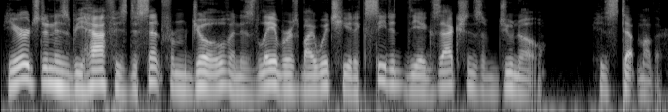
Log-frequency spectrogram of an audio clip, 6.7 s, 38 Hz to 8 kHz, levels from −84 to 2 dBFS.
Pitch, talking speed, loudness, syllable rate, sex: 120 Hz, 205 wpm, -24 LUFS, 5.6 syllables/s, male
